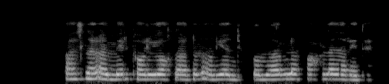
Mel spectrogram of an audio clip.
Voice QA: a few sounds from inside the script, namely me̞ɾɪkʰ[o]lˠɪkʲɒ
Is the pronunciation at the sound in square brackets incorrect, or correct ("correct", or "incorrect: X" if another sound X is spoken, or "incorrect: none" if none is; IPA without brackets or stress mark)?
incorrect: ɒ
